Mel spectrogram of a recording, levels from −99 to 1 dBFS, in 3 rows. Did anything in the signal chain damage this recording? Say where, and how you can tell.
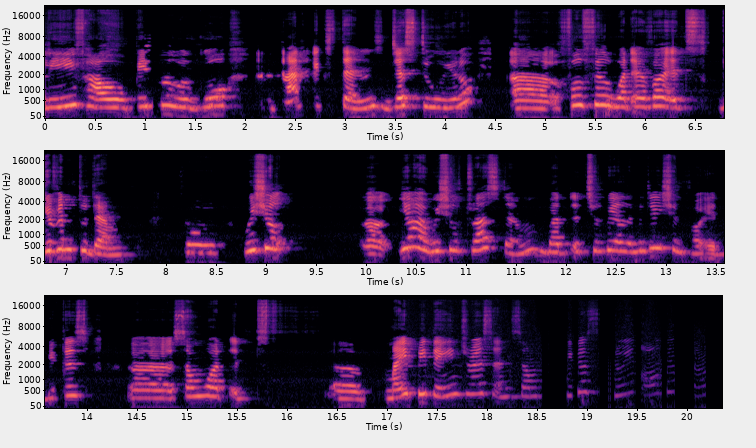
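Yes. From 17.18 s the fade-out turns gritty, worst from 18.08 s to 20.36 s. This is truncation distortion on a fade from an undithered gain stage, which fits 10-bit resolution.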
